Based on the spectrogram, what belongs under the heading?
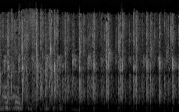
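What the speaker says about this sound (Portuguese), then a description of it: "Palmas para todos." Applause from the audience at a Portuguese corporate governance report presentation, with steady clapping under a continuous voice talking.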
